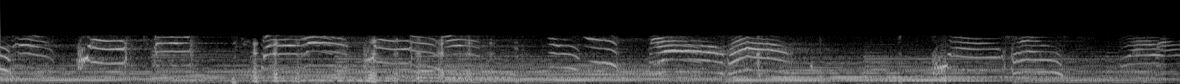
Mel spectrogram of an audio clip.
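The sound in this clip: A cat meows again and again, many short rising-and-falling cries in quick succession, steady and clear throughout with no talking.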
